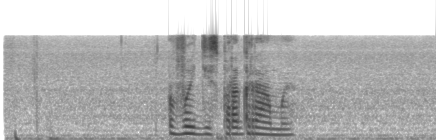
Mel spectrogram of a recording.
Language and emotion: Russian, angry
